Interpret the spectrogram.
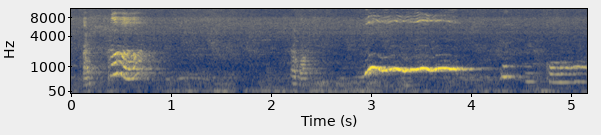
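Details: Five-year-old male pet African grey parrot practising English indoors; short harsh vocal notes, then a sustained wavering whistle about one second long followed by brief tonal notes.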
